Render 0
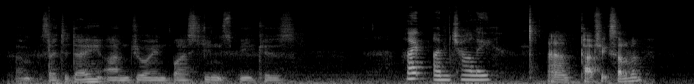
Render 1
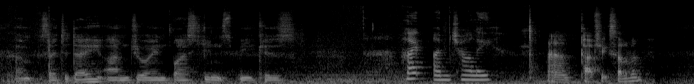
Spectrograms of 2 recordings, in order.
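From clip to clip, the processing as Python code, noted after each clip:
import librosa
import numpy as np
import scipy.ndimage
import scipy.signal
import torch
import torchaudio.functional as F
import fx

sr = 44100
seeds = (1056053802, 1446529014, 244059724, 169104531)

y = fx.high_shelf(x, sr, hz=3400.0, db=8.5)
y = fx.band_squash(y, sr, depth_pct=70)
y = F.gain(torch.from_numpy(y), -7.0).numpy()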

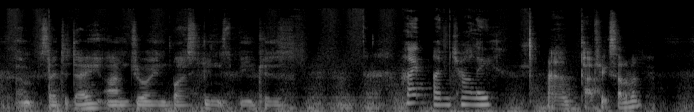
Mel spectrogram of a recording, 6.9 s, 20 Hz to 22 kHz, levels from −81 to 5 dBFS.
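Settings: y = fx.harmonic_tremolo(x, sr, hz=3.5, depth_pct=70, crossover_hz=2300.0)
y = F.gain(torch.from_numpy(y), 3.5).numpy()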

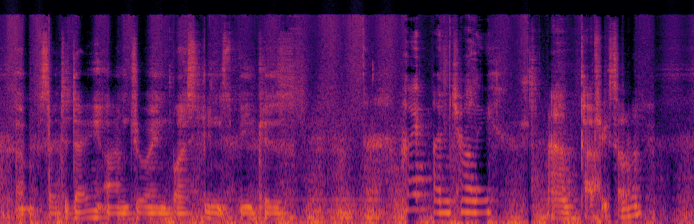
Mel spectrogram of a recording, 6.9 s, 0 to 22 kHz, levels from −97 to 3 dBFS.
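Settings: y = fx.over_compress(x, sr, threshold_db=-39.0, ratio=-0.5)
y = F.gain(torch.from_numpy(y), 7.5).numpy()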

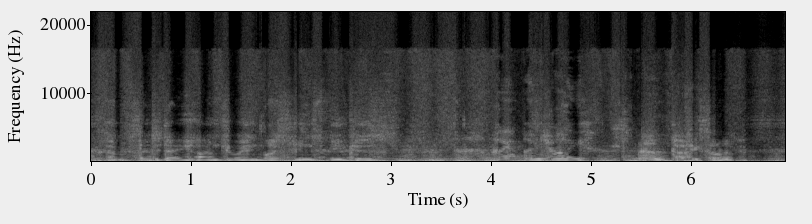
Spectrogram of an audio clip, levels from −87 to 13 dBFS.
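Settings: y = fx.chorus_voices(x, sr, voices=6, hz=0.85, base_ms=14, depth_ms=1.5, mix_pct=60)
y = fx.slew_limit(y, sr, full_power_hz=29.0)
y = F.gain(torch.from_numpy(y), 8.0).numpy()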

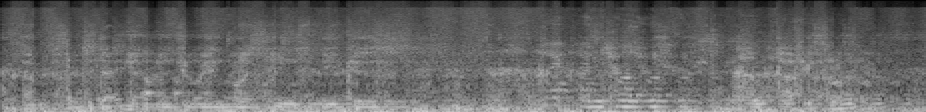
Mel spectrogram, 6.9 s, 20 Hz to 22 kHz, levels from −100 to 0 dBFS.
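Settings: y = fx.echo_feedback(x, sr, ms=220, feedback_pct=43, wet_db=-7)
y = F.gain(torch.from_numpy(y), 2.5).numpy()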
